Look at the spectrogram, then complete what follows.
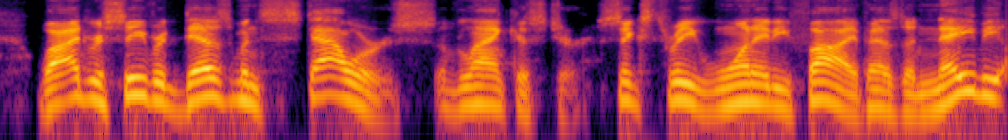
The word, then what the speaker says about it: Lancaster: Notice the correct pronunciation of Lancaster. A lot of ignorance in our states, mostly from the north, say Lancaster. Lancaster, people.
